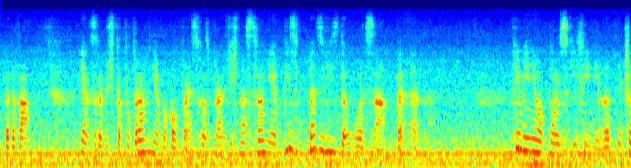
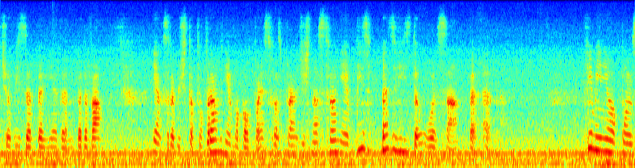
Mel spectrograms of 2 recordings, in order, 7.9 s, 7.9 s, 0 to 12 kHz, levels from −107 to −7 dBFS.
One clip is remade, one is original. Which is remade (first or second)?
first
